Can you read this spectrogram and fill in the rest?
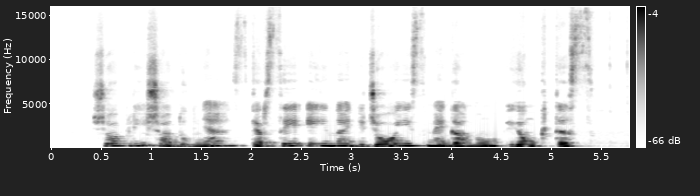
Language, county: Lithuanian, Šiauliai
